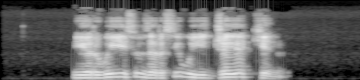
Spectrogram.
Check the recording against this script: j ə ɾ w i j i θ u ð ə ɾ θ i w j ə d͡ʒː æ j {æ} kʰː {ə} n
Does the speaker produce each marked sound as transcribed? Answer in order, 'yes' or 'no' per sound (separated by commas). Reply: yes, yes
